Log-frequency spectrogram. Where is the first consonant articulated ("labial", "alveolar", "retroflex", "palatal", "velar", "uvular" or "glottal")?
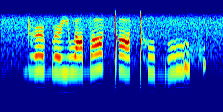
retroflex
